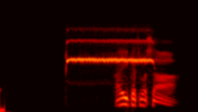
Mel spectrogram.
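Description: A steady electronic tone rings out and then cuts off.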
